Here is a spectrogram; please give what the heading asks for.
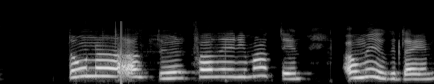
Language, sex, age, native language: Icelandic, female, 18-19, Icelandic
